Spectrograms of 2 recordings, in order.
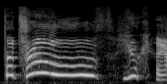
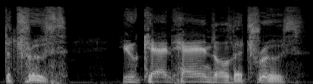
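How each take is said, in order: First: Very high, loud diva send-up; botched, over-the-top showbiz impression. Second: Low, slow movie-star impression; deep, deliberate film-actor imitation. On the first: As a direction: belt it out high like a stage star. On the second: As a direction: drop low and drag out the courtroom line.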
